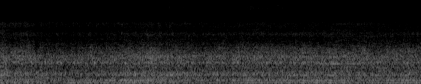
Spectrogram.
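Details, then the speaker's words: CUCV 6.2/6.5 diesel M715, restarted after running out of fuel and bleeding the injection pump with an electric pump: idle misses and hunts, stumbling, likely with air still in the fuel system; belts squeal from low batteries. "and my you'll see it's not Rhino right it's missing and hunting and it's just not happy my belts are squealing because the batteries are down yeah it's not happy at all but it's running"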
